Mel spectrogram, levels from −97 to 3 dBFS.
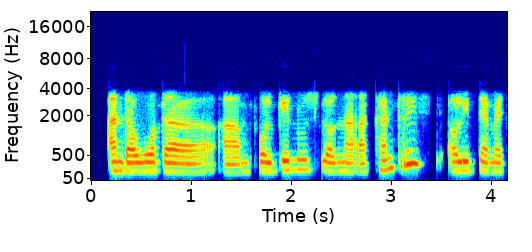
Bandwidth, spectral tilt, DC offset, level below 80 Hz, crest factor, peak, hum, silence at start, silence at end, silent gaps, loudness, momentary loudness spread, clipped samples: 3.9 kHz; -8.5 dB/octave; under 0.1%; -78 dBFS; 18 dB; 0 dBFS; none; 0.2 s; 0.05 s; 3.41-3.46 s; -19 LUFS; 6 LU; under 0.1%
